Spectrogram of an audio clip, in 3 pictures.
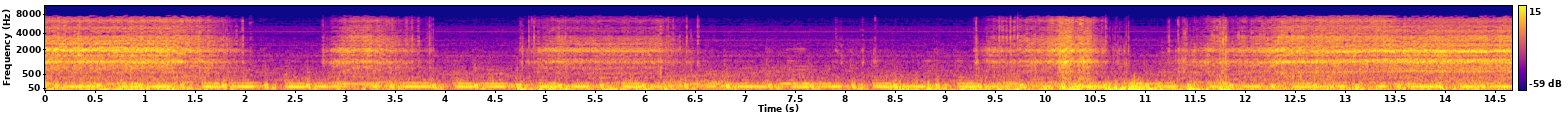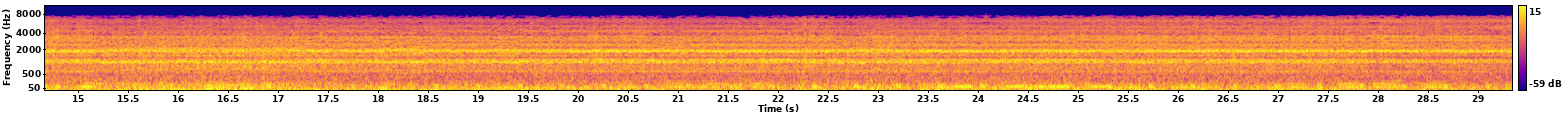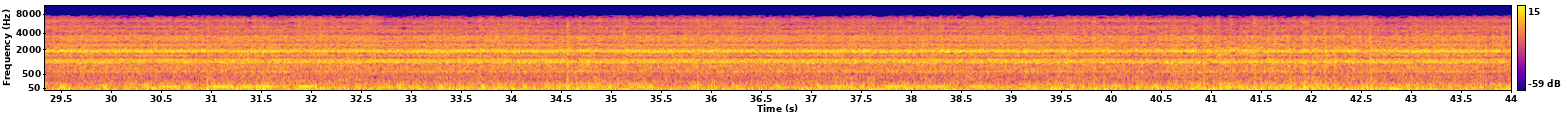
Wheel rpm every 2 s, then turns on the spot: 110, 20, 30, 10, 10, 20, 140, 160, 160, 160, 160, 160, 160, 160, 160, 160, 160, 160, 160, 160, 160, 160.
2-4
